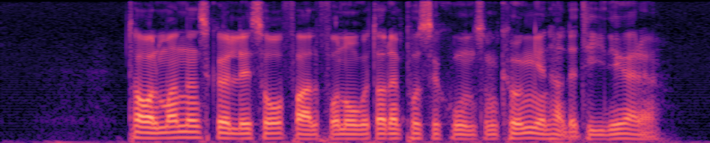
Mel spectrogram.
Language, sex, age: Swedish, male, 28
